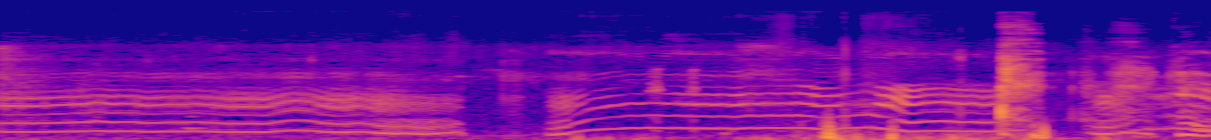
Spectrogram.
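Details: Domestic pet cat growls during a tug of war over a chicken drumstick, giving two sustained, low, moaning yowls that waver in pitch, with people talking near the end.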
